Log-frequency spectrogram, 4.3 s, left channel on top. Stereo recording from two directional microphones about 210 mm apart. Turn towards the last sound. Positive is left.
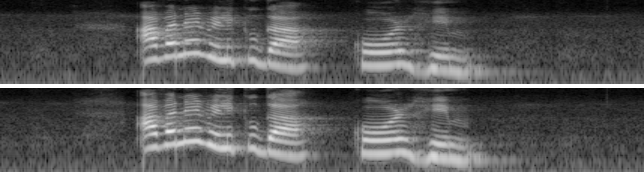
turn(degrees=-30)  # may be behind; listen again after turning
